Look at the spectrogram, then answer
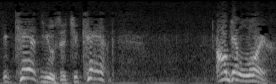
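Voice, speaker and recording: An actor playing a defiant twenty-year-old car thief in a 1940s radio crime drama, talking back in a surly, excitable way. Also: male voice, sits high, unhurried. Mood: panicked, defiant. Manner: surly, tough-kid back talk, excitable. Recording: dull, noisy old radio recording.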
